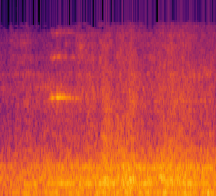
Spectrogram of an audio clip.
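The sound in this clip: A passenger train running on the rails out of Chicago makes a steady low rumble with faint squealing from the wheels. The level stays even throughout.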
